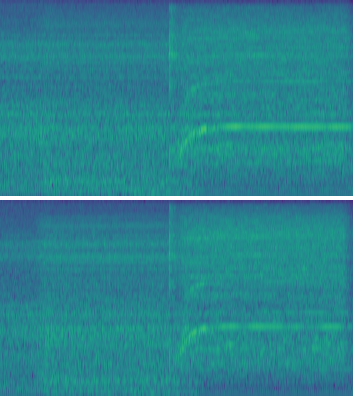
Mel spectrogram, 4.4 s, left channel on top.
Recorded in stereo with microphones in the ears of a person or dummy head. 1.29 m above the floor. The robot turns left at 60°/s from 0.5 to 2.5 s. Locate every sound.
2.1 s a hair dryer: 10° right (ahead or behind), 1.6 m; by 4.3 s 35° right (ahead or behind), 1.6 m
